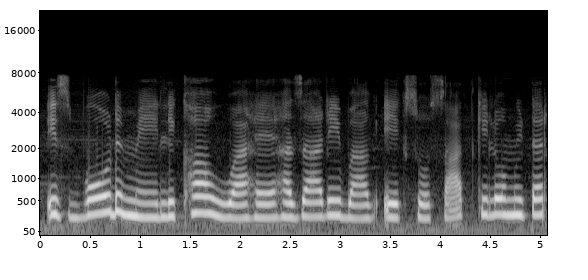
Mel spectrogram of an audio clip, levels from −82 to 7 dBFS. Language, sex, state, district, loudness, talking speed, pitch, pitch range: Hindi, female, Jharkhand, Ranchi, -13 LUFS, 130 wpm, 235 Hz, 220-265 Hz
